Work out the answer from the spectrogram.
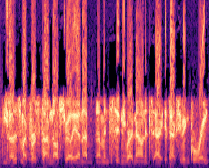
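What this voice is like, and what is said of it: American accent. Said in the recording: “having an American accent ... I'm from like the Northeast, like Boston area”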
